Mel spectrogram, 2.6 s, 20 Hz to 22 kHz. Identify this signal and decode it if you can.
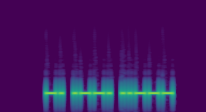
Morse code, heard as a keyed tone, about 28 wpm, 700 Hz. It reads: NP2
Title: USA Call Sign Prefixes - 28wpm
